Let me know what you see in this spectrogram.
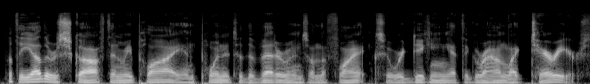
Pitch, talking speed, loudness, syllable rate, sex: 95 Hz, 225 wpm, -19 LUFS, 5.5 syllables/s, male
